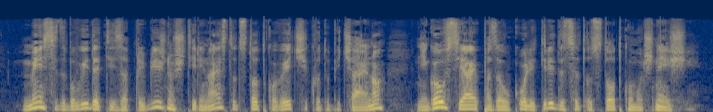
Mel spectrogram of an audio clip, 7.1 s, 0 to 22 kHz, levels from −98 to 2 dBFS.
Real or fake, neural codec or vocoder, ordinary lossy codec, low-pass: real; none; AAC, 32 kbps; 10.8 kHz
